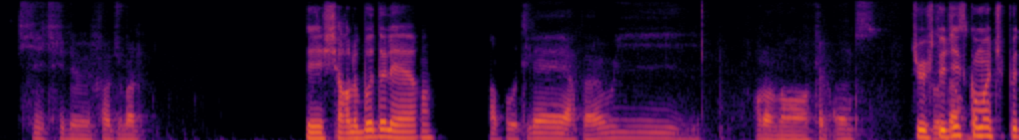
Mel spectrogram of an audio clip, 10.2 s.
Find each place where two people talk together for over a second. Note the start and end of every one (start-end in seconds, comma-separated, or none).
none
